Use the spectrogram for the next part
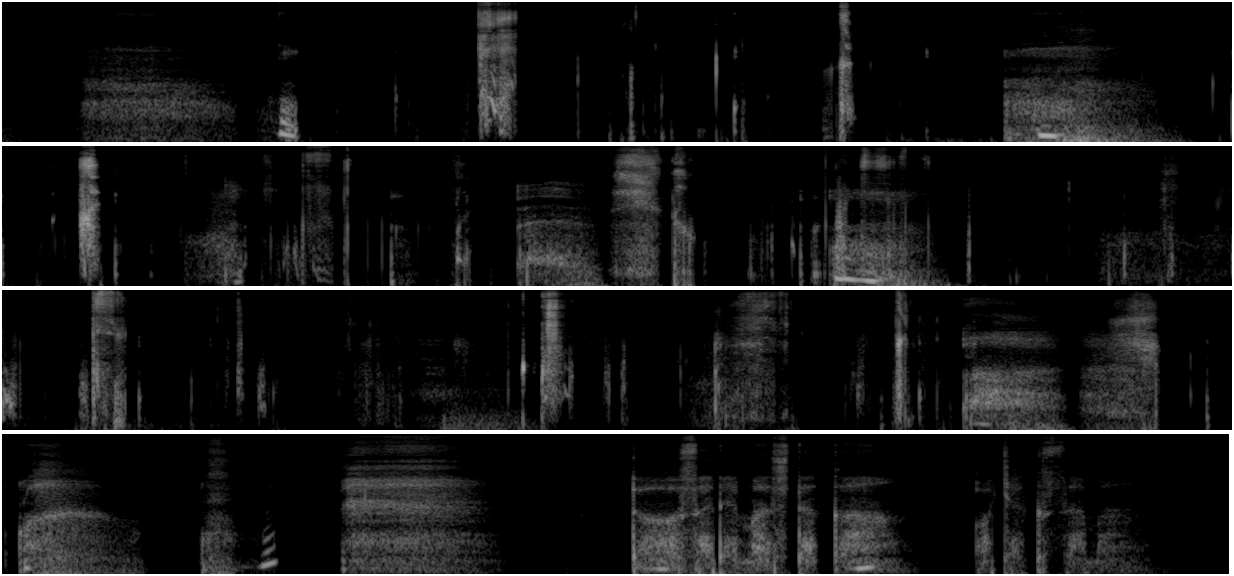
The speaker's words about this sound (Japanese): このお耳への水音マッサージは、お客様を癒す目的でしているのですが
